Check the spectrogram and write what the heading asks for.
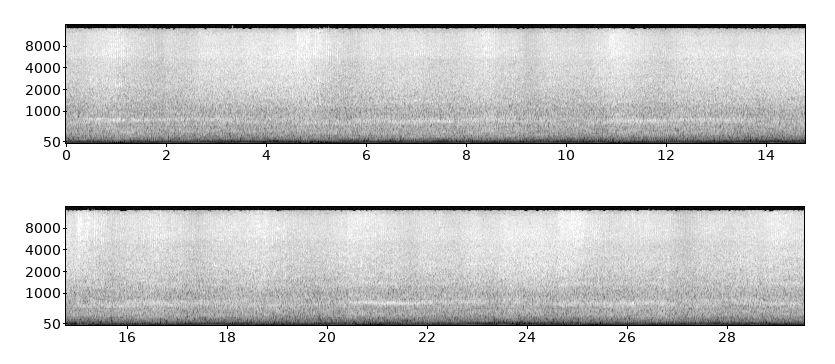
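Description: Go-kart engines running as several karts lap the track, a steady drone that swells and fades every few seconds as karts pass.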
